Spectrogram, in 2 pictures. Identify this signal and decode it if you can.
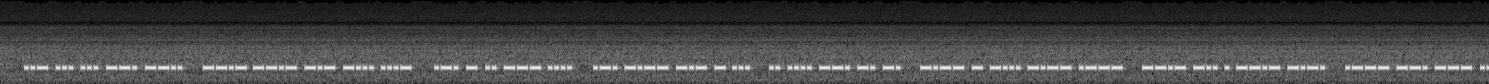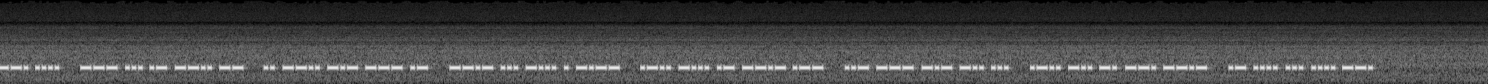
Morse code, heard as a keyed tone, hand-sent with a paddle, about 37 wpm, 780 Hz. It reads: USSGZ QQKBV RTIOH RYKTS IHGNN YTBYJ QDEQC JGOPH OSAZM IZKOA QSBEY LBAQW UOKDS LDNGQ AHSHG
